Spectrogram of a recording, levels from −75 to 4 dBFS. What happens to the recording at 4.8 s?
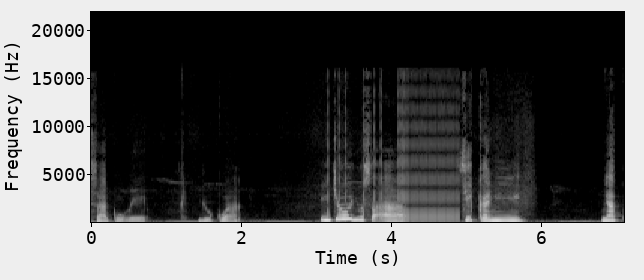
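GSM phone buzz, 4.11 to 4.91 s: a nearby phone's 217 Hz transmit bursts, rectified by the audio circuit, make a steady, raspy buzz under the speech.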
